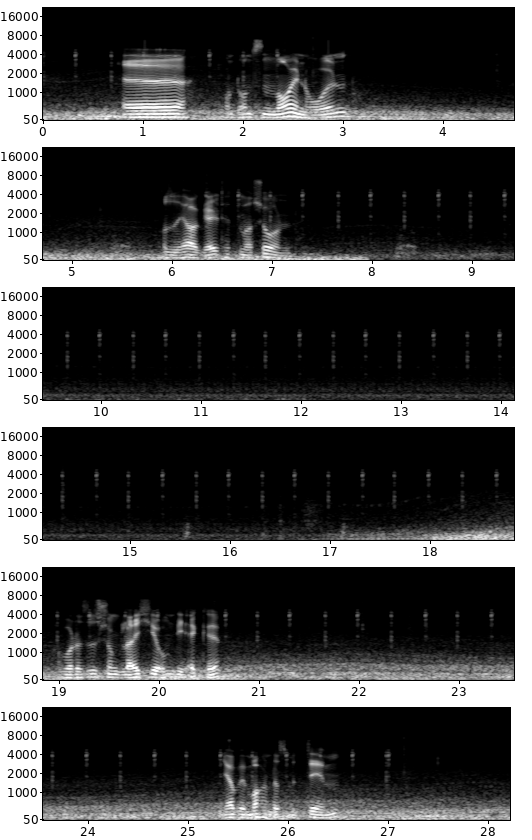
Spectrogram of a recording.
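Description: A truck engine rumbles low, drops to a quiet idle, then picks up again.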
